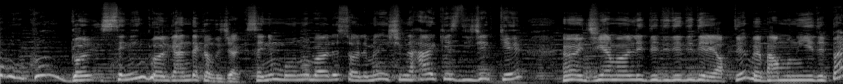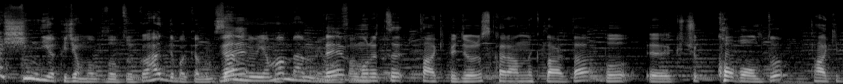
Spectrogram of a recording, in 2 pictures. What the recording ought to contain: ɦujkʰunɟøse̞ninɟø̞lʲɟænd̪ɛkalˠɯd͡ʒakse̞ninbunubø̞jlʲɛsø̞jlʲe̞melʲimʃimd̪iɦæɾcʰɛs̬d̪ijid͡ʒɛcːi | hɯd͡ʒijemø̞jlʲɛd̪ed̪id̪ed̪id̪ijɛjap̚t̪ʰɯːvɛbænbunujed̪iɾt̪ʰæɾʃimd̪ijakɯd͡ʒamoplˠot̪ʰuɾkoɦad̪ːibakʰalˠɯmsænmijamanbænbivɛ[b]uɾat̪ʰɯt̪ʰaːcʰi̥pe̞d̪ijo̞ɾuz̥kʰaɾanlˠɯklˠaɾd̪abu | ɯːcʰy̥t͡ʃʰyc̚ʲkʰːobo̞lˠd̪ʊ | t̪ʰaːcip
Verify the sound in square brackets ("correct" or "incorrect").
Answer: incorrect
